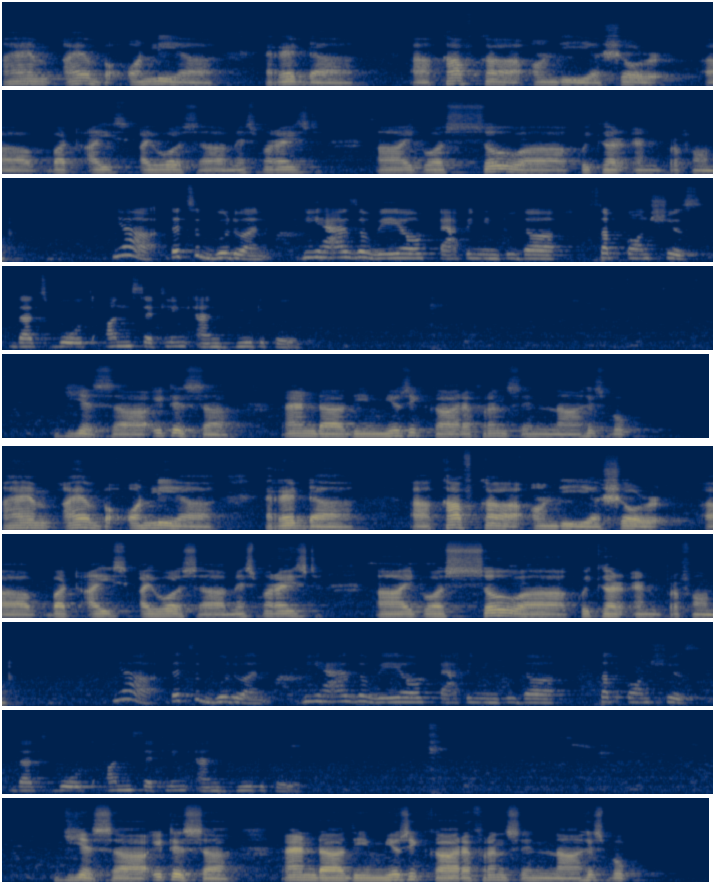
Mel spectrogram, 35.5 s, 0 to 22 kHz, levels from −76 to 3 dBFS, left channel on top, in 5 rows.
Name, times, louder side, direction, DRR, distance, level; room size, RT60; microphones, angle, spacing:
voice 1, 0.0-2.1 2.6-3.5 4.1-6.6 7.0-10.2 10.9-14.3 29.1-30.7 31.3-34.7, right 4 dB, 65° right, 0.7 m, -29 dB
voice 2, 15.3-19.8 20.2-24.3, left 4 dB, 65° left, 0.6 m, -38 dB
18.0 x 11.0 x 5.8 m
head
